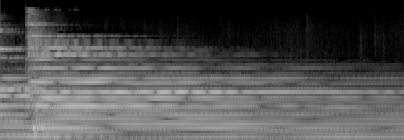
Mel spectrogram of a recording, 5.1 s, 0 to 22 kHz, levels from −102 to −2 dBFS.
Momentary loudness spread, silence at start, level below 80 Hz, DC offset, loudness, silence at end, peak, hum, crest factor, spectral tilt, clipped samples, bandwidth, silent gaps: 15 LU; 0 s; -60 dBFS; under 0.1%; -32 LUFS; 0 s; -16 dBFS; none; 18 dB; -3 dB/octave; under 0.1%; 16.5 kHz; none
